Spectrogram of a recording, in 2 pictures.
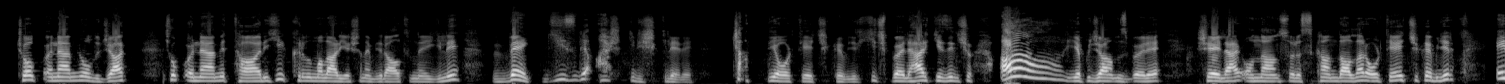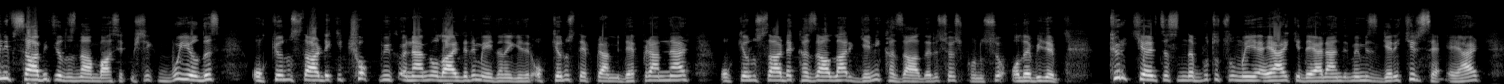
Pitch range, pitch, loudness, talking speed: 160-205 Hz, 180 Hz, -18 LUFS, 130 wpm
